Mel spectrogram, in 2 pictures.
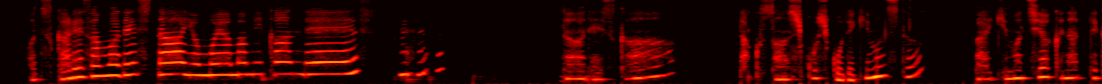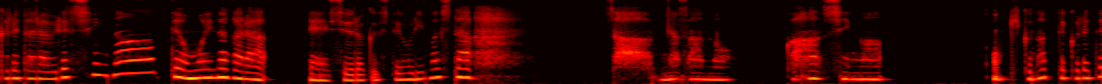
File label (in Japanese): フリートーク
